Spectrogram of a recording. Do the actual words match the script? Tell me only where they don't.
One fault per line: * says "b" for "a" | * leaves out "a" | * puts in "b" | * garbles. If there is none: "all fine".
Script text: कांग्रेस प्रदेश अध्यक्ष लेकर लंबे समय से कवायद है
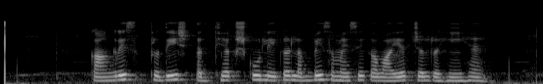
* puts in "को"
* puts in "चल रही"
